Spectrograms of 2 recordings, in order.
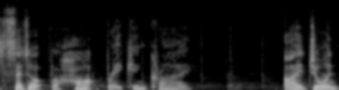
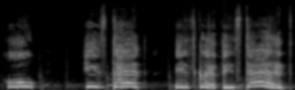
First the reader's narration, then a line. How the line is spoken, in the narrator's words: She screamed out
